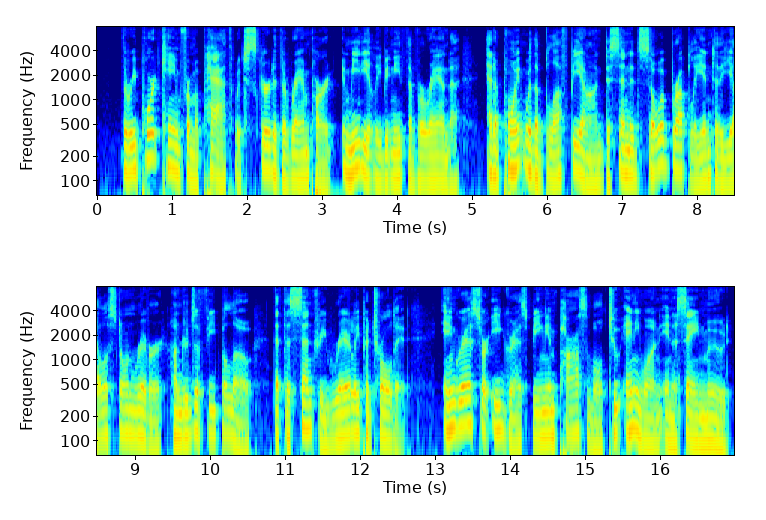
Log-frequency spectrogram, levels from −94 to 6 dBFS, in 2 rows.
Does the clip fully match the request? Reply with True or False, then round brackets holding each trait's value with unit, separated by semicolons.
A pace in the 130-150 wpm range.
False (175 wpm)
